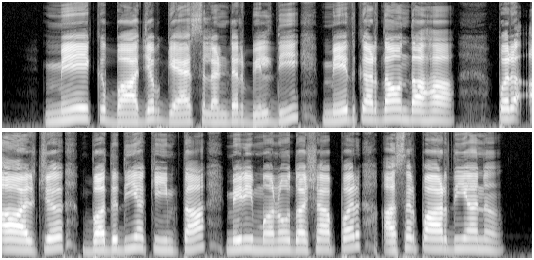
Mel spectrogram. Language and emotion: Dogri, sad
